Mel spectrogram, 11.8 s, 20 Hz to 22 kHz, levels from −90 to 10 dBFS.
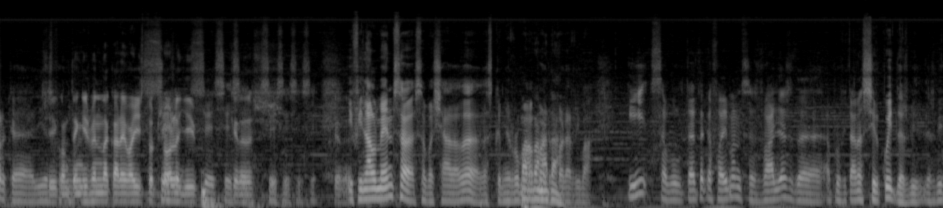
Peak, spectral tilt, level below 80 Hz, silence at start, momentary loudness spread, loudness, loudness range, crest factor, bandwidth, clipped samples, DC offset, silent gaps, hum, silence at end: -10 dBFS; -5 dB/octave; -58 dBFS; 0 s; 14 LU; -33 LUFS; 7 LU; 24 dB; 17 kHz; under 0.1%; under 0.1%; none; none; 0 s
